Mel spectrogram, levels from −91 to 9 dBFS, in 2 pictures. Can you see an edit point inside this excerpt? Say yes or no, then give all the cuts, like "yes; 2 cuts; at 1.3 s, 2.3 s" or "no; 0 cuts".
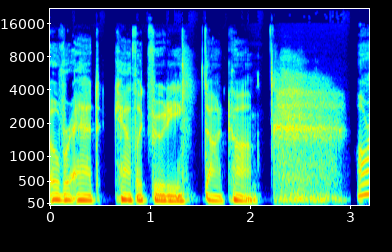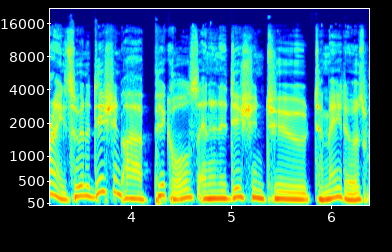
yes; 2 cuts; at 3.0 s, 3.9 s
